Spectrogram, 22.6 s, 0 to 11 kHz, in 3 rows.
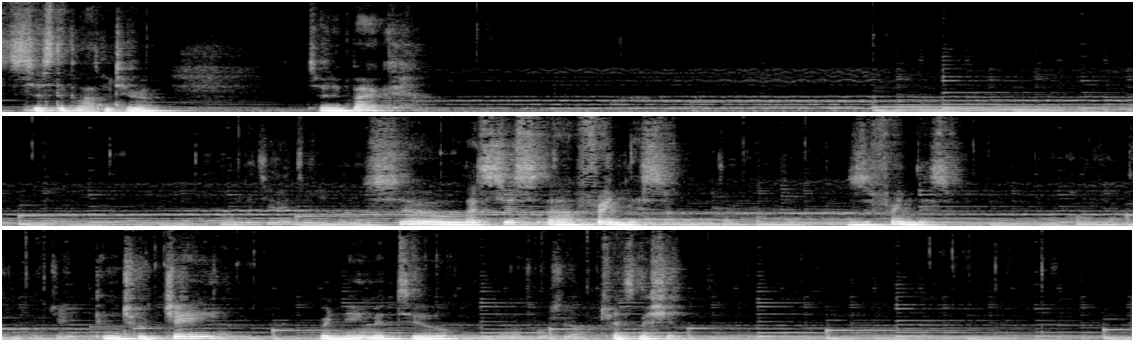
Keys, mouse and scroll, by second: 1.3-3.6 drag, 4.1 n, 6.2-8.0 drag, 8.5-9.2 middle drag, 9.5 Tab, 10.0-10.4 scroll down 6, 10.4-10.8 middle drag, 11.4 middle drag, 12.0-12.4 drag, 12.8-13.3 drag, 13.5 click, 15.2 ctrl+j, 16.6-22.4 right drag.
